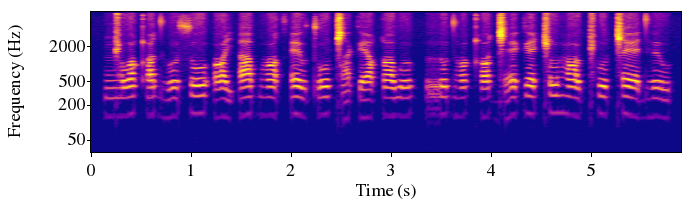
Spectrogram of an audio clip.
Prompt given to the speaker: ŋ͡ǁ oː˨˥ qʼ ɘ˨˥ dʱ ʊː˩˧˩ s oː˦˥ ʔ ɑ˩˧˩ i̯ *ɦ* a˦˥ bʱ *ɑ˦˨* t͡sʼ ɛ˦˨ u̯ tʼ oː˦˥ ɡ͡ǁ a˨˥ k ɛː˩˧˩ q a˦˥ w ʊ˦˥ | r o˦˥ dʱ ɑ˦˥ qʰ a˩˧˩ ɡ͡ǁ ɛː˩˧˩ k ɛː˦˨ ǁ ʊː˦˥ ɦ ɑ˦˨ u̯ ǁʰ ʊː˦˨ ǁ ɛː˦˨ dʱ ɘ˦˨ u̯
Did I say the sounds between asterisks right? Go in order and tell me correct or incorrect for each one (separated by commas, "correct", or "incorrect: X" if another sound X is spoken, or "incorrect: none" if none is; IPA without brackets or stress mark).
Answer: incorrect: ʔ, correct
